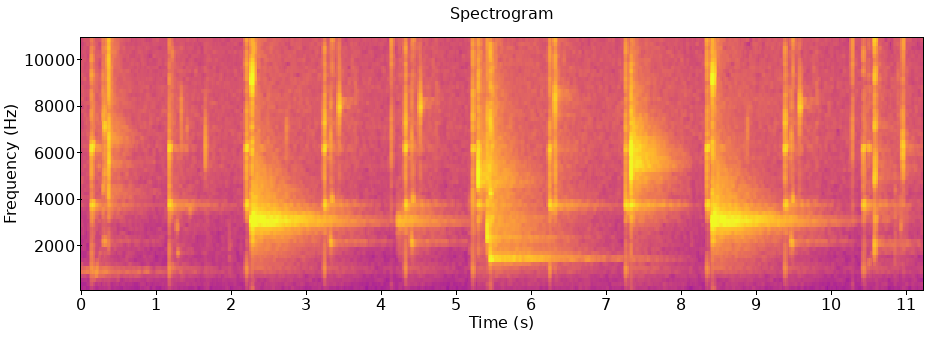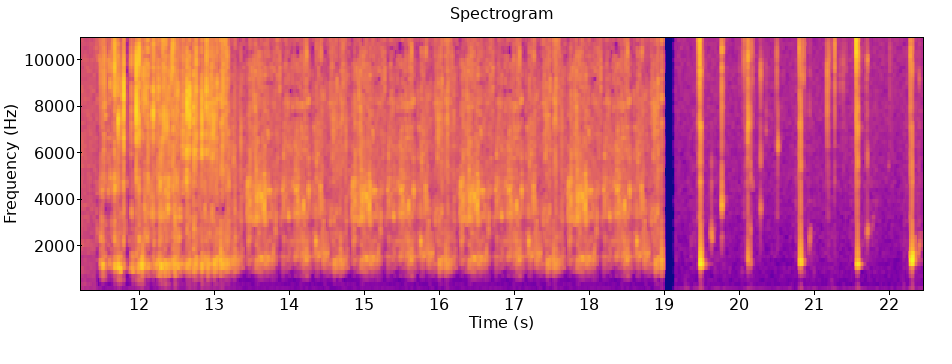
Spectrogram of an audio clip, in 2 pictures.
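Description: Water drops falling into water: single plinks with a ringing, fading tone, one every second or two, then a steadier stretch of trickling from about halfway in, and a few faint small drips near the end.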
